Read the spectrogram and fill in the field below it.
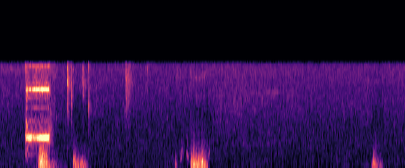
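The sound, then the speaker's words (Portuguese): A single short voicemail signal tone marking the start of message recording, a steady mid-pitched beep with a buzzy edge, followed by a few dull low thumps over faint line hiss, with no voices. “grave o seu recado. Sua sessão será tarifada após o sinal.”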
